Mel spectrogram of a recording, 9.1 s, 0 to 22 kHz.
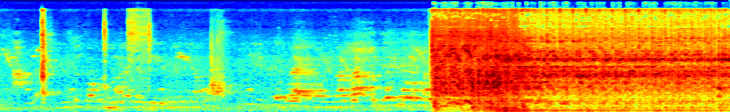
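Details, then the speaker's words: Tata 407 BS3 diesel truck after fixing pickup loss and stalling caused by a blockage: after quiet stretch cranks, catches at once, settles into steady even idle with no misses; pickup problem solved. "तो दोस्तों, अब हम गाड़ी चालू है। परीक्षण के बाद भी मैंने एक नज़र भर देखा। हमारी पिकअप समस्या स्पष्ट है।"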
